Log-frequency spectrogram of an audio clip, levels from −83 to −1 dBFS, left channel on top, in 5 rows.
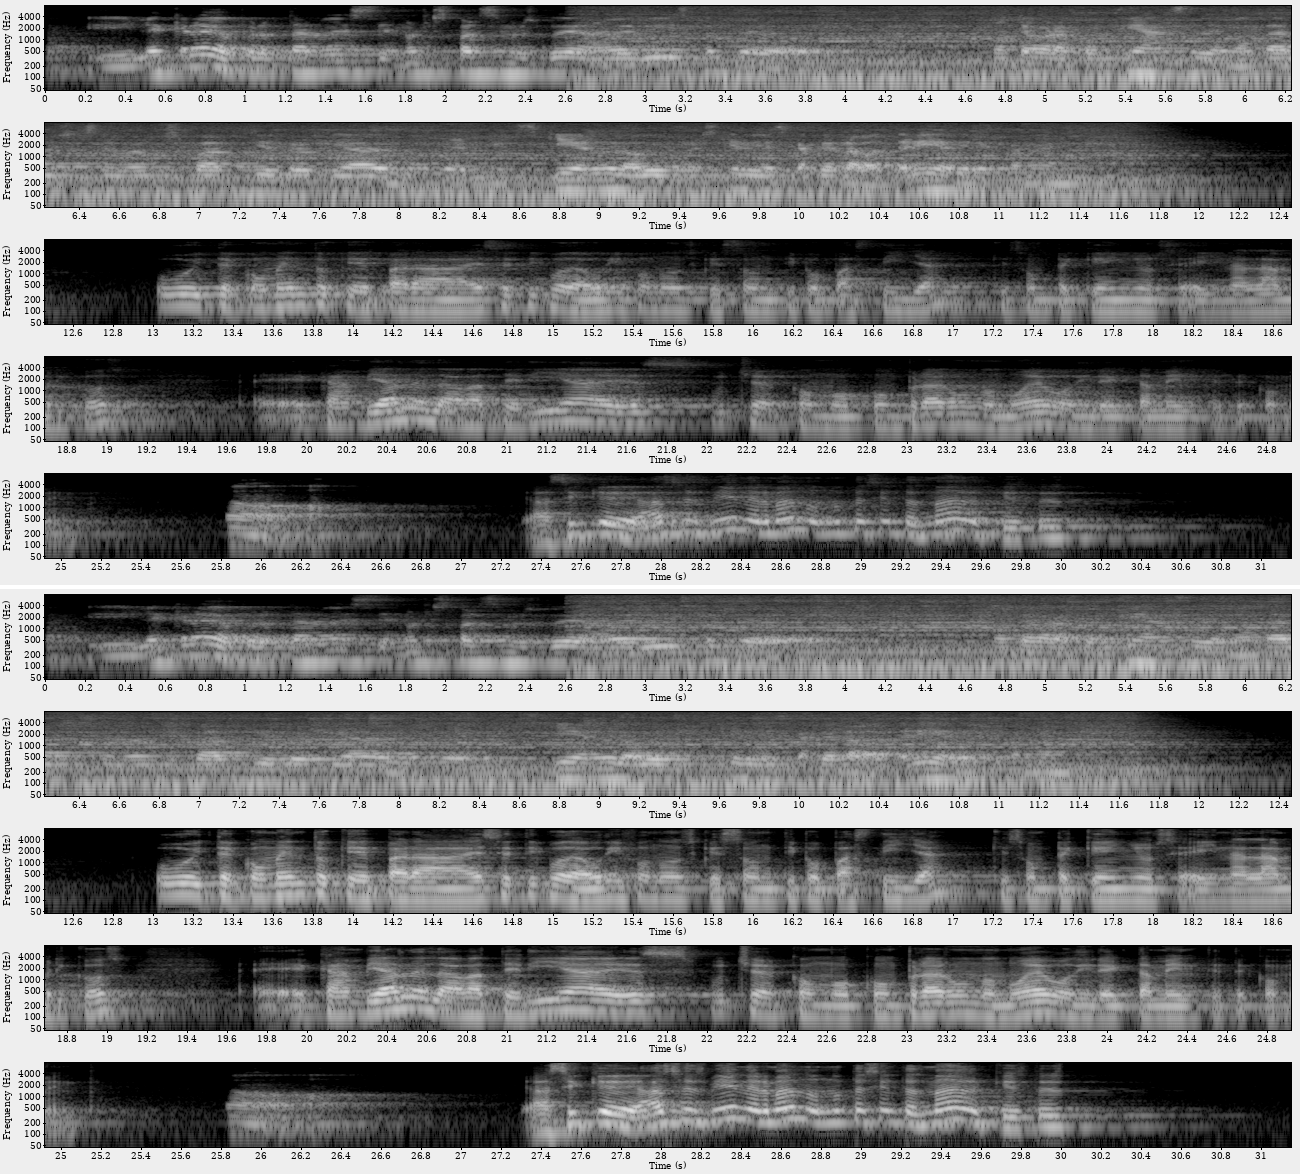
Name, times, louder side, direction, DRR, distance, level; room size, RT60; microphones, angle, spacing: voice 1, 0.2-4.0 4.7-11.4 25.8-26.3, left 2 dB, 50° left, 0.7 m, -29 dB
Engine, 2.6-11.7, right 1 dB, 20° right, 2.9 m, -33 dB
voice 2, 13.0-19.1 19.7-25.1 27.3-30.0, right 5 dB, 90° right, 0.4 m, -27 dB
9.8 x 5.1 x 6.7 m
head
